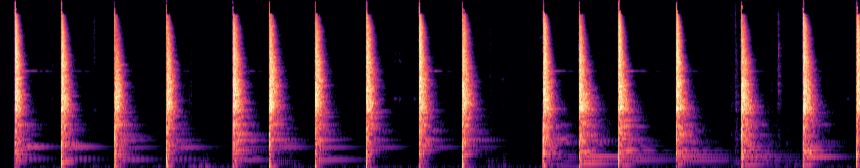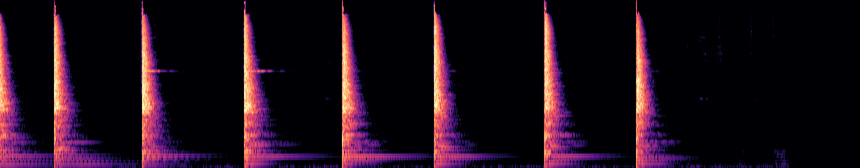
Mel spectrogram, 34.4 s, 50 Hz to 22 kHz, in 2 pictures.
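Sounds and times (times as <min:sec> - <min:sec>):
metal hit: 0:00.2 - 0:10.2, 0:10.8 - 0:21.3, 0:22.0 - 0:26.9, 0:28.0 - 0:29.2, 0:29.9 - 0:33.0.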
